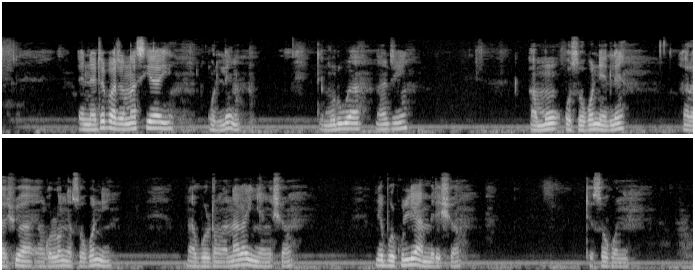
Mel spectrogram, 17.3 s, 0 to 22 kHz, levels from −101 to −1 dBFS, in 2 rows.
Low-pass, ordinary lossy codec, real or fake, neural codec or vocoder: 7.2 kHz; none; real; none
